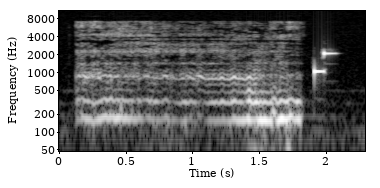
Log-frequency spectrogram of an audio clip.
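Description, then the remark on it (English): A fly buzzes steadily for nearly two seconds, a droning hum with slight wavering, then stops and a short electronic beep follows. “Fly would have been the correct answer.”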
